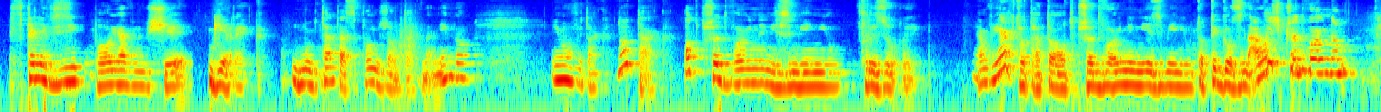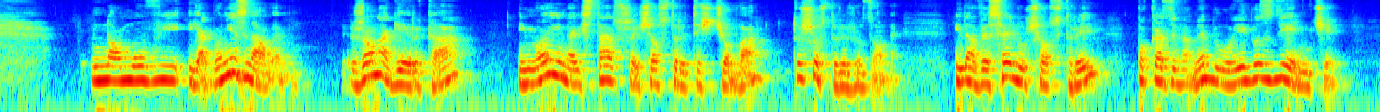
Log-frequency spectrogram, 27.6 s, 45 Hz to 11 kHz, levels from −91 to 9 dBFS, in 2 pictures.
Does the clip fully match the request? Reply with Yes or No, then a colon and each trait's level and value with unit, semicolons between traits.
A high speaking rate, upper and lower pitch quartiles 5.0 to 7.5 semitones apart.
No: average, 130 wpm; wide, 5.6 semitones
